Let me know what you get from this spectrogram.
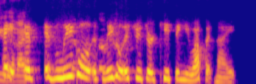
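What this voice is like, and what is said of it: Polished radio-commercial announcer voice. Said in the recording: “You sound like a commercial there. You sound like you could do this for a living.”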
